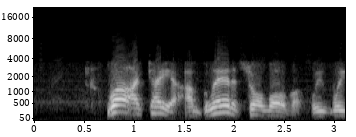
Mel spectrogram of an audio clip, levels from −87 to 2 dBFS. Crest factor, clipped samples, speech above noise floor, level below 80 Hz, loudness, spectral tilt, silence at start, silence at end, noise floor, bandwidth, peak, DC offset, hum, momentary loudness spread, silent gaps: 18 dB; under 0.1%; 39 dB; -78 dBFS; -25 LUFS; -8 dB/octave; 0.55 s; 0 s; -64 dBFS; 5.8 kHz; -8 dBFS; under 0.1%; none; 10 LU; none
